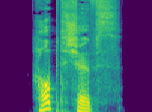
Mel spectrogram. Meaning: genitive singular of Hauptschiff
- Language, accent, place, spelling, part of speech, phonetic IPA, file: German, Germany, Berlin, Hauptschiffs, noun, [ˈhaʊ̯ptˌʃɪfs], De-Hauptschiffs.ogg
